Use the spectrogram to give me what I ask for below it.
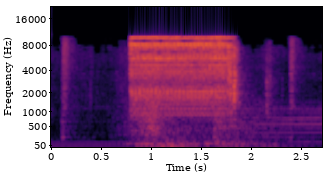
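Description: A telephone bell rings once, a loud, dense metallic trill lasting about a second, with nothing else around it and no talk.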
